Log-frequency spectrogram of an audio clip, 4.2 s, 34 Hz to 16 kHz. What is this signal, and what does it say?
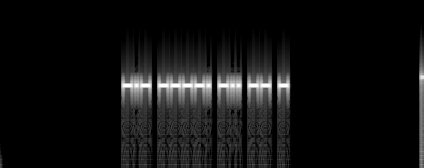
Morse code, heard as a keyed tone, about 40 wpm, 700 Hz. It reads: K9DMT
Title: USA Call Signs - 5 Characters - 4x Character Spacing - 40wpm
